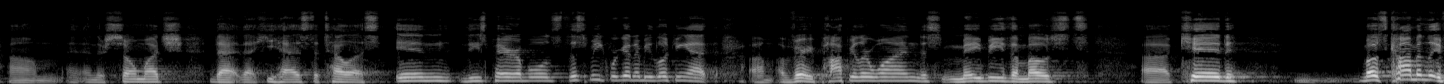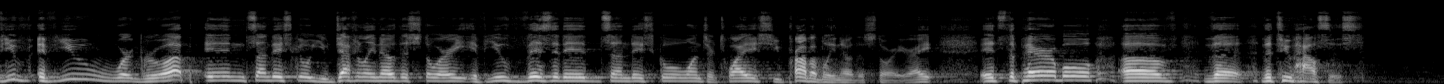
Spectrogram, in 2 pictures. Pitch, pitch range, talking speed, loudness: 155 Hz, 130-175 Hz, 155 wpm, -22 LUFS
